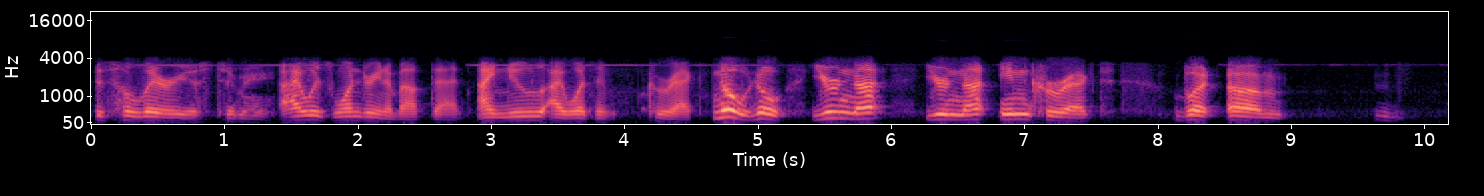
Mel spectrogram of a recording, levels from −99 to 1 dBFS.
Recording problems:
phone-call audio
alarms or sirens; faint; throughout; 25 dB below the speech

